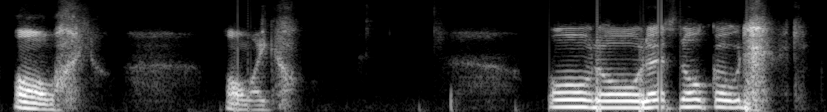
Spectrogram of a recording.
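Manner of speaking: laughing hard through the words. Reacting to a remark about Jos and Horner, laughing hard while talking. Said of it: "I don't know why I'm laughing so hard".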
